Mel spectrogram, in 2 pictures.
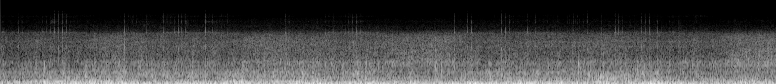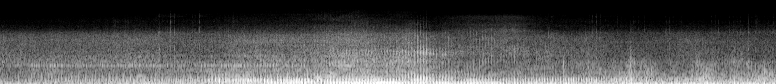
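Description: A vehicle driving on a dirt road, its engine and wind on the microphone making a steady rumble. About two-thirds of the way in an engine grows louder for a few seconds, then eases off.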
